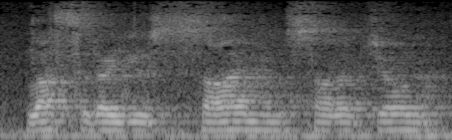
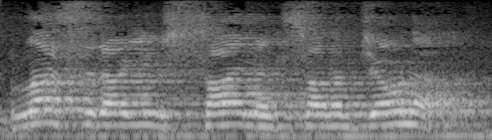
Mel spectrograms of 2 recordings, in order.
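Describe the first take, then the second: First: Gentle blessing. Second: Loud, high proclamation of blessing; joyful blessing. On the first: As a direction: bring it down and speak it tenderly. Repeat of Jesus' blessing. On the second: Jesus blessing Peter, loud and joyful. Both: Acted.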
